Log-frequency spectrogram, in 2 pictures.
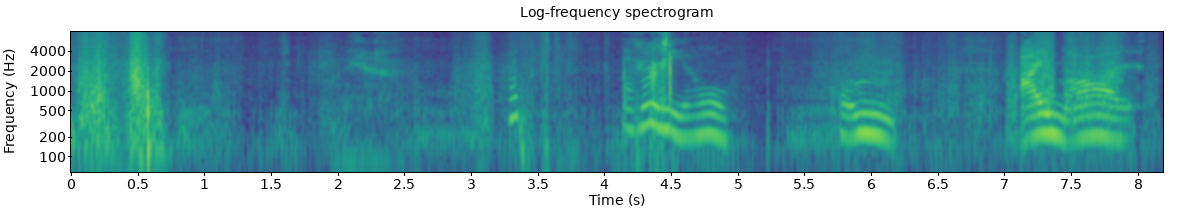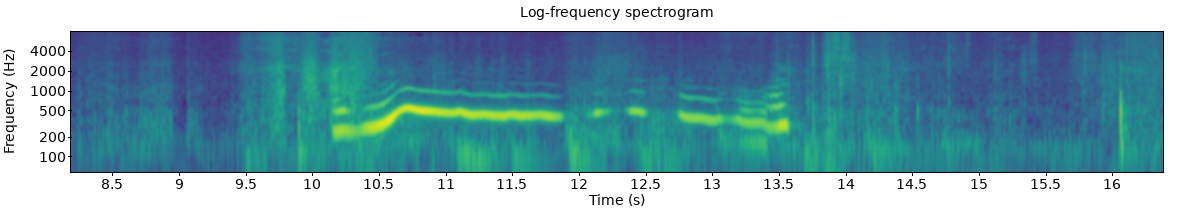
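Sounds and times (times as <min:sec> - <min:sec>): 
cat purring: 0:00.0 - 0:16.3
speech: 0:04.2 - 0:05.1, 0:05.8 - 0:06.3, 0:07.1 - 0:08.1, 0:10.2 - 0:10.8.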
